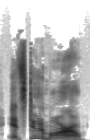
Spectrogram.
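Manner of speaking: put-on high, loud kid voice; acted child's insistent plea; young boy. A narrator's reading. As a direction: press Mom urgently like a ten-year-old. Ten-year-old pressing busy mother.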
